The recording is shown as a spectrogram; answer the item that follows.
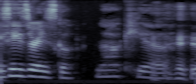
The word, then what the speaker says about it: Nokia: I think it's actually pronounced Nokia, and the Americans mispronounce it.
